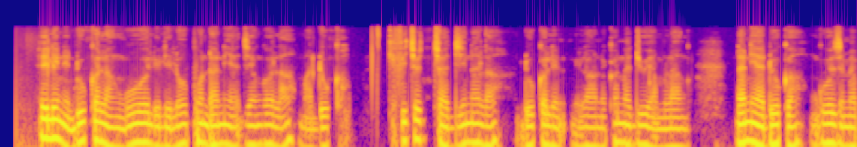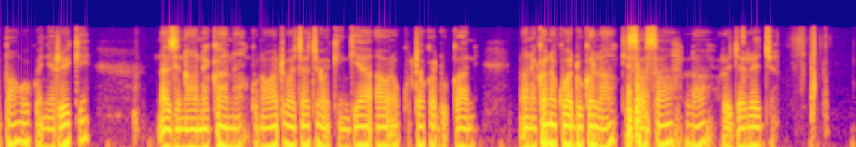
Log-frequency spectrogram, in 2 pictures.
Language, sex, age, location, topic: Swahili, male, 18-24, Nairobi, finance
